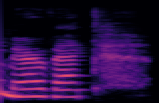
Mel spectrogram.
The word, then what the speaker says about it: Merovech: I say Merovech, but again, we can be very fluid with the pronunciation.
